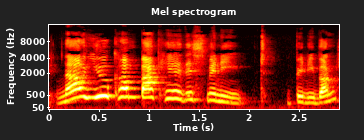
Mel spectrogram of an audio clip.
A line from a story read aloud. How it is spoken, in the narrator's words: she shouted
